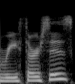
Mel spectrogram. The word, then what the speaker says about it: resources: Uh, also in resources, keep that emphasis on the second syllable.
